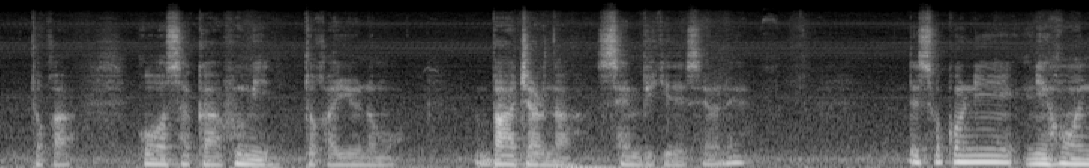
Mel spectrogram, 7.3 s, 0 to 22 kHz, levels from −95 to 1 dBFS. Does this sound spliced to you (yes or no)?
yes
